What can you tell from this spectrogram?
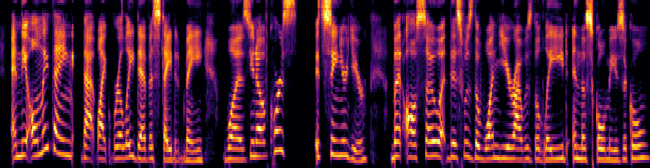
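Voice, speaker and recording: A woman speaks at a moderate pace with an Appalachian accent, her pitch medium and her pitch variation ordinary. Her loudness stays very even, and the very clean recording has a silent background and a dry, close sound with no echo. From Appalachia, southwest Virginia. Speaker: singer-songwriter. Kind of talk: casual interview chat. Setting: studio.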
